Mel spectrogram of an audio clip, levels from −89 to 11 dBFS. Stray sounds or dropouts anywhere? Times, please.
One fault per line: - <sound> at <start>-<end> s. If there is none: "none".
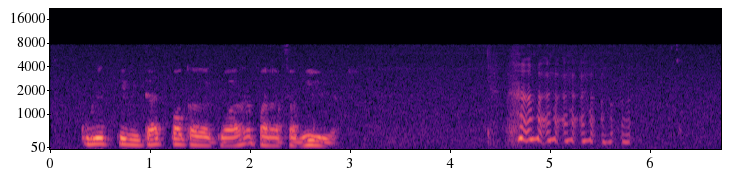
- laugh at 4.4-5.8 s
